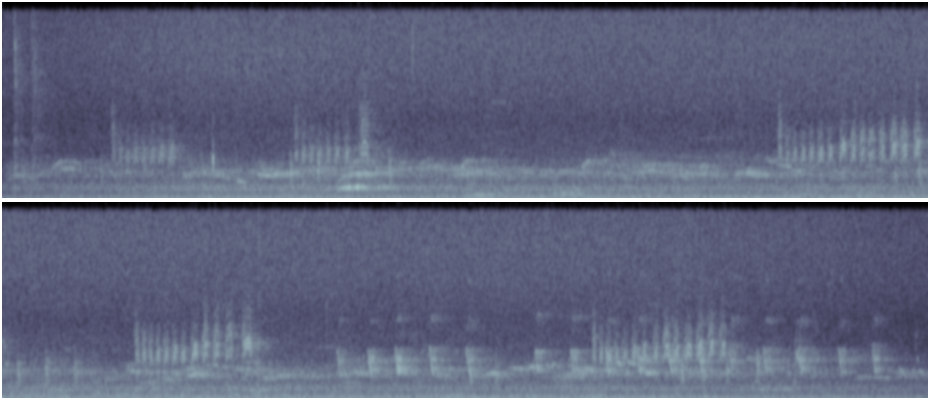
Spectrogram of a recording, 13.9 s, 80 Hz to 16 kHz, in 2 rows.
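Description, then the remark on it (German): Several birds chirp and call outdoors in repeated bursts of high, bright notes over a steady background hiss of ambient noise, with no one speaking. “Ich glaube, dann würden wir gerade noch mal so 20 Sekunden vielleicht innehalten, weil hier haben wir auch gerade ein paar Vögel.”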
